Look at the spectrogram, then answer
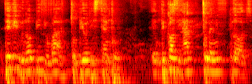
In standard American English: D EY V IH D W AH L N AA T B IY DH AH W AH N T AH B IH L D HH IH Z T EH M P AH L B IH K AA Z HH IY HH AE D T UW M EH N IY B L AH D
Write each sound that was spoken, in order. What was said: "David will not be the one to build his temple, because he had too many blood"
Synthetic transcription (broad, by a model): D EY V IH D W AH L N AA T B IY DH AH W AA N T AH B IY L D HH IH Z T EH M P AH L B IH K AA S HH IY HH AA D T UW M EH N IY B L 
